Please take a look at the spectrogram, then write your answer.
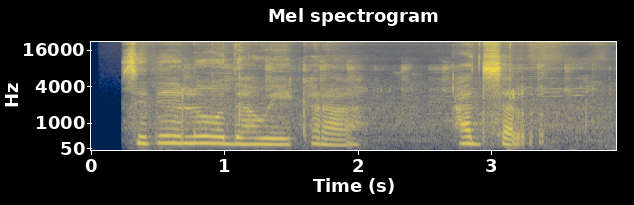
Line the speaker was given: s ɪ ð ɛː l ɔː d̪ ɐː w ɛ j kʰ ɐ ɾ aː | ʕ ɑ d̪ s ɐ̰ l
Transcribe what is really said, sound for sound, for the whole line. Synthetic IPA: s ɪ ð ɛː l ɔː d̪ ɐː w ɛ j kʰ ɐ ɾ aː | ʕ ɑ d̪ s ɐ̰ l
